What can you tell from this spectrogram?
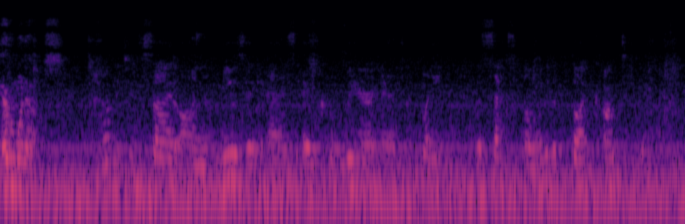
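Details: Adult male speaker; ordinary speech.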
